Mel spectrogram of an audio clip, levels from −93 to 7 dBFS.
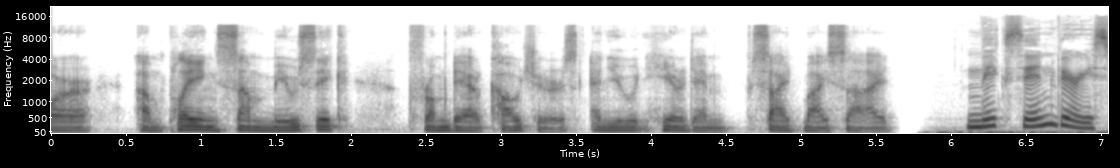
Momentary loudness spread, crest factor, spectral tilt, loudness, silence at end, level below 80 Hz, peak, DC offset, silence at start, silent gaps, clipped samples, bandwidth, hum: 12 LU; 18 dB; -5.5 dB/octave; -25 LUFS; 0 s; -48 dBFS; -6 dBFS; under 0.1%; 0 s; 5.66-5.77 s; under 0.1%; 16.5 kHz; none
